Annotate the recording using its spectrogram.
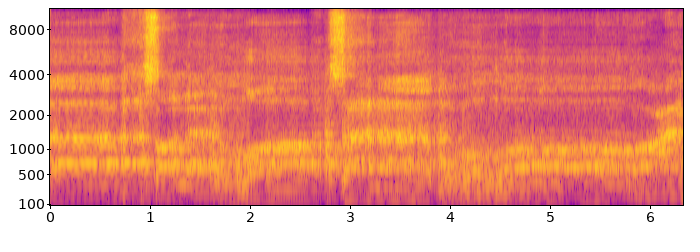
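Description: A man's solo voice chanting sholawat, Islamic devotional praise of the Prophet, into a microphone, holding long wavering notes.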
